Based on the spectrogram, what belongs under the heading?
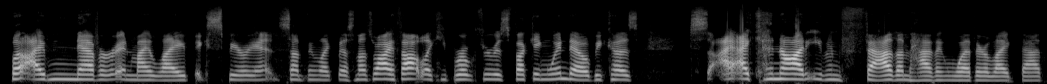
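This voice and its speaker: Bright, crisp-voiced young woman from Phoenix. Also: fairly high pitch, dry recording. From Phoenix, Arizona, United States. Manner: swears casually, stammers and repeats words. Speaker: co-host. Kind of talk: casual reaction chat.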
